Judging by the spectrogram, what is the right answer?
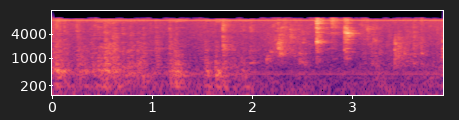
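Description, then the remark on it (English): A spoon that fell on the floor being rinsed in a washing-up bowl: steady watery swishing with a couple of sharp metallic clinks against the bowl near the end. No one speaks. “So I'll put it back in the washing up bowl for a few seconds. That's right, I'll rinse it off and it's all right now.”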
